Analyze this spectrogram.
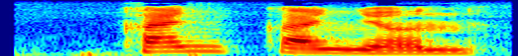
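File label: "кань-каньӧн", Komi, female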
